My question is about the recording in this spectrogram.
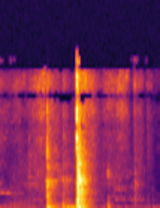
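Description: Stretch satin fabric rustling and sliding over a cutting mat as it is pulled aside by hand, with two louder swishes about half a second and a second in, over a low steady hum.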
